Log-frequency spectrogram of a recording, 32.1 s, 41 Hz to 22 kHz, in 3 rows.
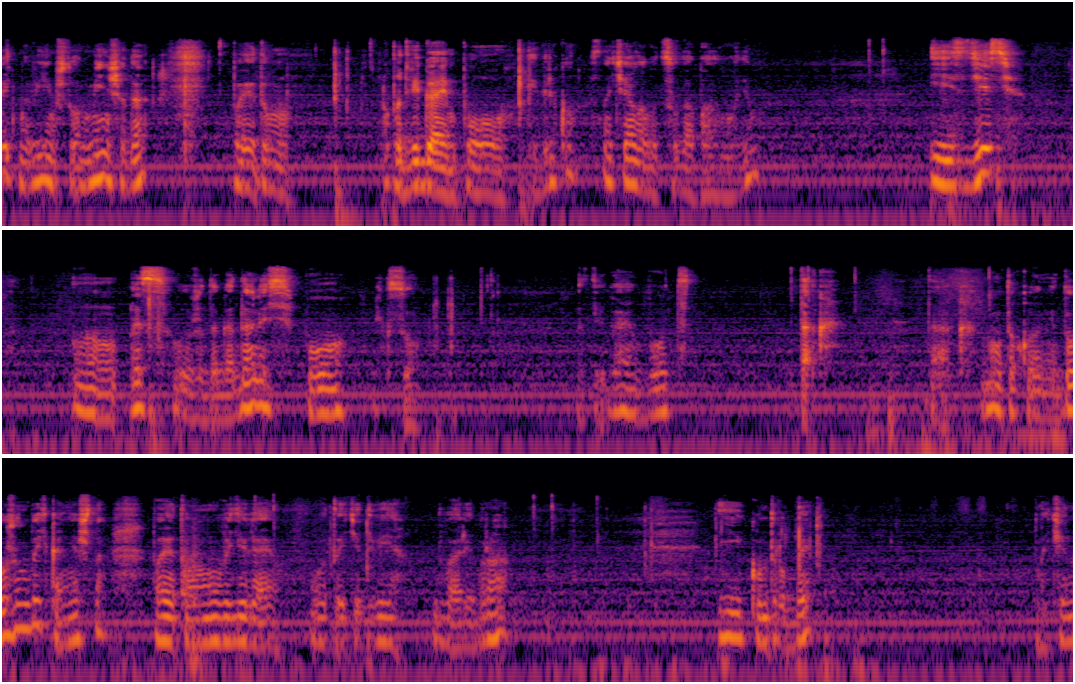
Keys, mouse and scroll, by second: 3.3 g, 12.1 s, 19.1-20.9 middle drag, 20.9-23.8 scroll up 4, 23.8 click, 26.6 shift+click, 29.2 ctrl+b.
